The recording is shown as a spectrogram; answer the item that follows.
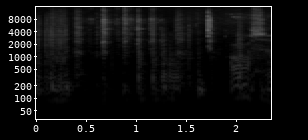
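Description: Handling noise from an acoustic guitar and a harmonica holder being picked up and set in place: a run of small clicks, knocks and scrapes, with some low muttering or breathing mixed in.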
